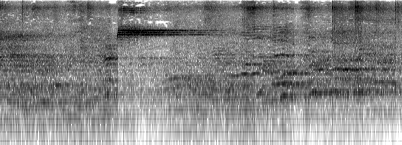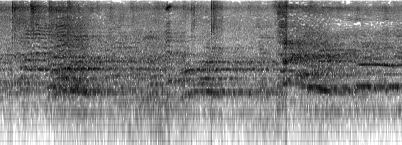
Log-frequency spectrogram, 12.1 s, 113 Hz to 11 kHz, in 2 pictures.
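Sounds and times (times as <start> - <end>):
spectators and coaches calling out: 0.0 - 12.0.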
